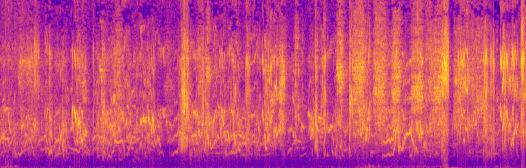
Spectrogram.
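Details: Budgerigar flock kept as pets, busy overlapping chatter of scratchy warbles and high chirps that runs without pause, a few louder squawks rising above the mass.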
